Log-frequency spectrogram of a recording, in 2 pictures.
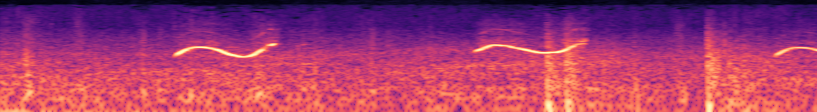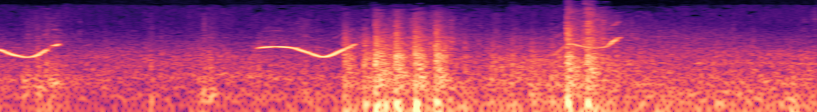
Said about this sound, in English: Okay, we currently all whistle.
